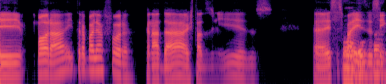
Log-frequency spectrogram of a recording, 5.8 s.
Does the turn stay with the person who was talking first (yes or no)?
yes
